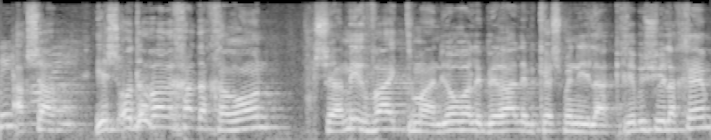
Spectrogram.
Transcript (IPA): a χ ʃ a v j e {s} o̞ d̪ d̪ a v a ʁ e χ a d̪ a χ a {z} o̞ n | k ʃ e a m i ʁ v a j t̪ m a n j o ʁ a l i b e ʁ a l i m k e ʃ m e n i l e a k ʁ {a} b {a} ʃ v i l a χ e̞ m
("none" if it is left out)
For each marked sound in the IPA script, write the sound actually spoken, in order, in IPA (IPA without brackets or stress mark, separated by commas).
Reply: ʃ, ʁ, i, i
